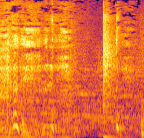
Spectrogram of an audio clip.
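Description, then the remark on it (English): A loud coughing fit: several rough, harsh coughs in quick succession, with one sharp, forceful hack partway through and no talking. “I was doing so good with the cough.”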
